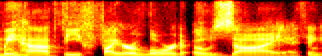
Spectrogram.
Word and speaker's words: Ozai: america soda then we have the fire lord ozai i think it's pronounced from avatar the last airbender and i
